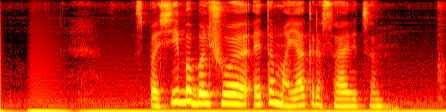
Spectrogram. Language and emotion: Russian, neutral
